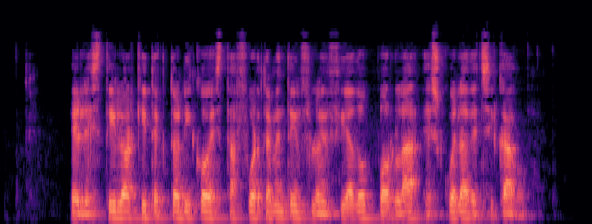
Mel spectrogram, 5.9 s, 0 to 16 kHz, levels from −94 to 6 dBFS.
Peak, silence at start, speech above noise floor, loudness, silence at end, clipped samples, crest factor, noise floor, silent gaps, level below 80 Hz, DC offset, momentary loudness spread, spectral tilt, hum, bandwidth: -6 dBFS; 0.7 s; 39 dB; -23 LUFS; 0.65 s; under 0.1%; 18 dB; -62 dBFS; none; -66 dBFS; under 0.1%; 5 LU; -4.5 dB/octave; none; 9.4 kHz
